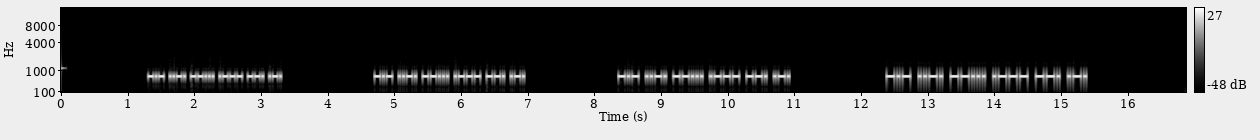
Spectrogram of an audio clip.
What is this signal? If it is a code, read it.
Morse code, heard as a keyed tone, about 40 wpm, 700 Hz. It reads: KF7JGR KF7JGR KF7JGR KF7JGR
